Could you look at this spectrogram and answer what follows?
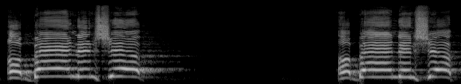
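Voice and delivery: high, slow call of alarm. Pretend. Signs crying out to the king, alarmed call. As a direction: shout the warning abandon ship.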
